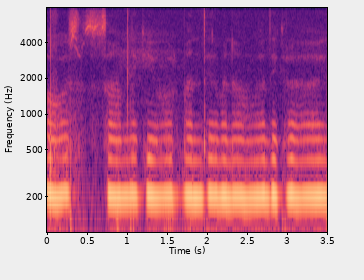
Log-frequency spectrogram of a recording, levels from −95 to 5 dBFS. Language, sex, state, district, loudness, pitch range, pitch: Hindi, female, Uttar Pradesh, Jyotiba Phule Nagar, -16 LUFS, 200-205 Hz, 205 Hz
